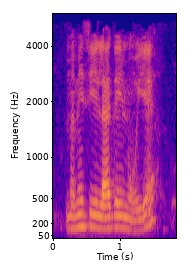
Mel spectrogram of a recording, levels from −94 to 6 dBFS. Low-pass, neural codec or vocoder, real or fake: 5.4 kHz; codec, 24 kHz, 0.9 kbps, WavTokenizer, medium speech release version 2; fake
